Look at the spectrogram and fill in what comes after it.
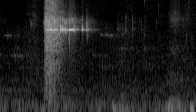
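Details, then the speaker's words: Kitten sneezing, with its sibling also sneezing repeatedly: one short, sharp, hissing burst, then quiet. "なに？あんたもくしゃみしてんの？二人してくしゃみですか？"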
